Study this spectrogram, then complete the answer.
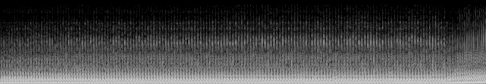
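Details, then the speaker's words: Mini Cooper S R53 with Borla cat-back exhaust removed, before stock refit: very loud, deep, raspy drone at steady revs then quick blip; open exhaust without cat-back section. "so it would be a cat back it'll be pretty loud because you got this resonator this one and that one"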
